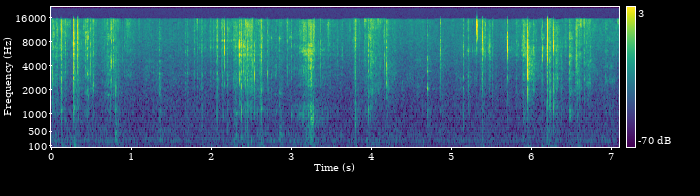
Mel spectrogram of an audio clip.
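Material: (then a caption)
Soap. A metal box-cutter blade shaves and scrapes a solid rectangular bar of pink soap held in the hand, dropping curls onto a woven mat. Quiet, crisp, bright scraping and crinkling strokes come in a steady series of short, sharp bursts with almost no ring and little low end.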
